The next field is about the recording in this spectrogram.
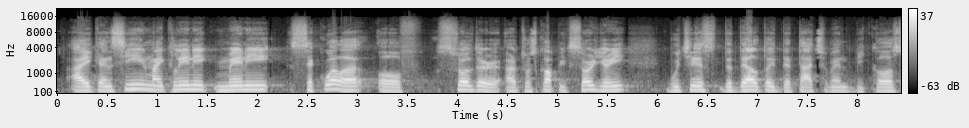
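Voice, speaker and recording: A man with a Spanish accent, fairly high-pitched, at a moderate pace. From Mexico. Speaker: orthopedic surgeon. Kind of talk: lecture. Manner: halting.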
